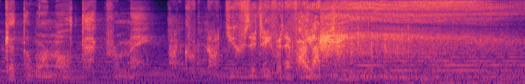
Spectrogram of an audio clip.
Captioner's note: hisses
